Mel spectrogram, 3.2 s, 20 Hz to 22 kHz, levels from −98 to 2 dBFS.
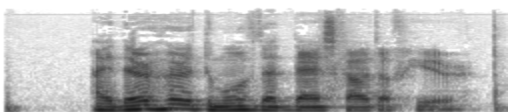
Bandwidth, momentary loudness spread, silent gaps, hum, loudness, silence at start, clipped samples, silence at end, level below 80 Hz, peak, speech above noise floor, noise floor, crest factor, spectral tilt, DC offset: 13.5 kHz; 15 LU; none; none; -16 LUFS; 0.05 s; under 0.1%; 0.05 s; -50 dBFS; 0 dBFS; 33 dB; -47 dBFS; 16 dB; -7 dB/octave; under 0.1%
